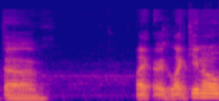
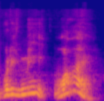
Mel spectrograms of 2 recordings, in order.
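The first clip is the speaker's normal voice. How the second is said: put-on shocked kid; 10 semitones higher than usual. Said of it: "I was like".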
